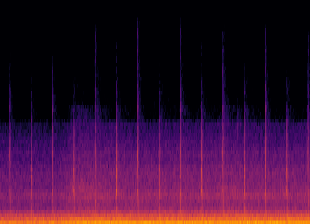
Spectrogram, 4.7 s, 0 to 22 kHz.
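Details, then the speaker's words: VR5-engined car in first gear with front brakes stuck on: low, heavy engine drone swells with throttle but the car barely pulls, light ticking; engine is fine but labouring against seized brakes. "so the engine is fine but the brakes are stuck on this is junk dealing 101 here"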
